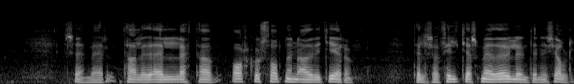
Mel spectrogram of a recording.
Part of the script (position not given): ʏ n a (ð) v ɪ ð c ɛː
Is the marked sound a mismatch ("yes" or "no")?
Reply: no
